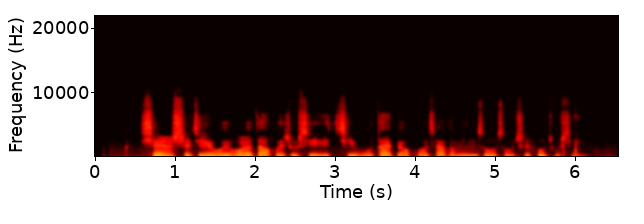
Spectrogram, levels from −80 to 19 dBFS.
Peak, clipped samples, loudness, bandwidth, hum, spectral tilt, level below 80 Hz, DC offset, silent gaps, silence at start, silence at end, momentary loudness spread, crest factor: -8 dBFS; under 0.1%; -28 LUFS; 9.6 kHz; none; -6.5 dB/octave; -70 dBFS; under 0.1%; none; 0.6 s; 0.4 s; 11 LU; 20 dB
